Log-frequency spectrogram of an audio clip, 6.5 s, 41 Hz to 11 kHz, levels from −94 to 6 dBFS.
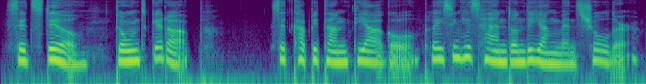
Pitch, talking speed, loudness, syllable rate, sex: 190 Hz, 150 wpm, -17 LUFS, 3.6 syllables/s, female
